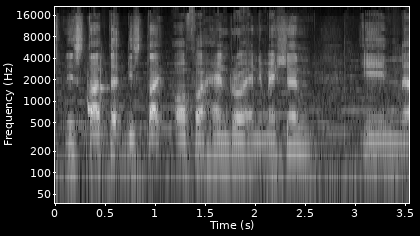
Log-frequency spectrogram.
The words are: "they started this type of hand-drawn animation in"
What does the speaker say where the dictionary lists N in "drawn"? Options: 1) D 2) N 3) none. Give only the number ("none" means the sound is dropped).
3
